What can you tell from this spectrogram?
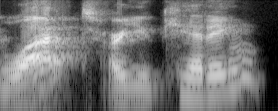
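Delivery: rising, disbelieving questions; acted incredulity. Man on the branch answers God, mock incredulous. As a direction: balk at an absurd order, pitch climbing. Man balks at God's order.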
